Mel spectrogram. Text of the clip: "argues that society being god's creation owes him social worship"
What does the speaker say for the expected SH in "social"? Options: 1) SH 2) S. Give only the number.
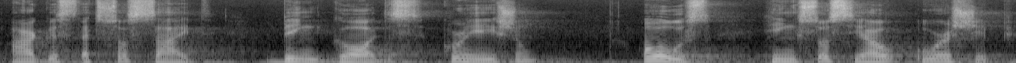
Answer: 2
